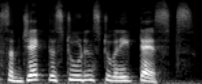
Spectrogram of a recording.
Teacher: my stress has moved to the second syllable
